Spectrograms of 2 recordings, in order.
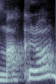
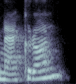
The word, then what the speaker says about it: Macron: Emanuel macroon and again you pronounce it as macroon not macron right it's not that Ma it's mro mro okay yeah so the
